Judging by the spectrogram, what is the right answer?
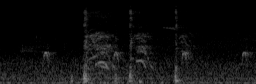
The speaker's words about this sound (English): Excuse me, coughing. But I do have a rickety throat this morning.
